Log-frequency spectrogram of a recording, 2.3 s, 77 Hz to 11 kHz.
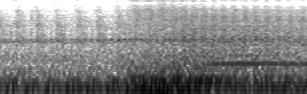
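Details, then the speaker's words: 2008 Dodge Ram 3500 6.7 Cummins, first run, moving forward in gear: uneven, rough low rumble with a faint tone over it; unidentified abnormal engine noise, cause unknown. "Yeah, it doesn't sound healthy. What is that noise? It doesn't sound very good, but it does run."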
